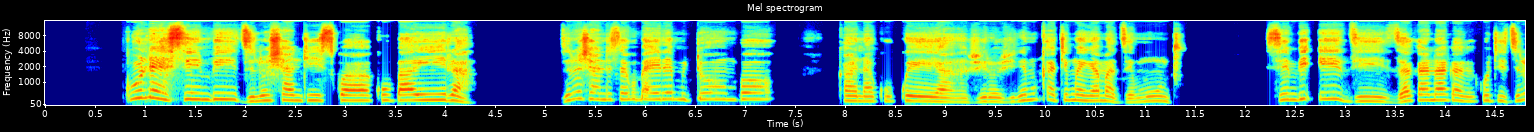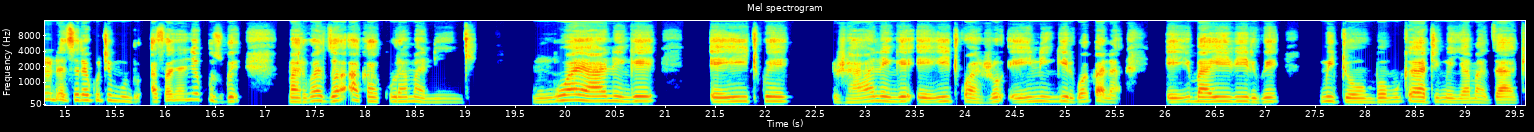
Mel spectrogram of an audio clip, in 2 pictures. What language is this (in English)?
Ndau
